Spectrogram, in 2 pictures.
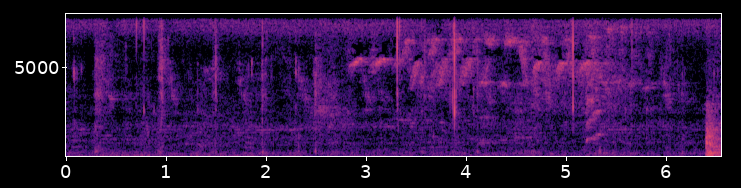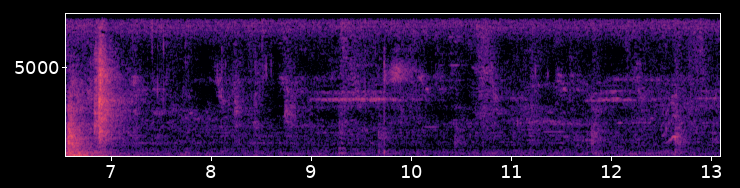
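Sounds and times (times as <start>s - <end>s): low outdoor hum: 0.0s - 13.0s
faint bird chirps and whistles: 2.7s - 6.0s, 8.8s - 13.0s.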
